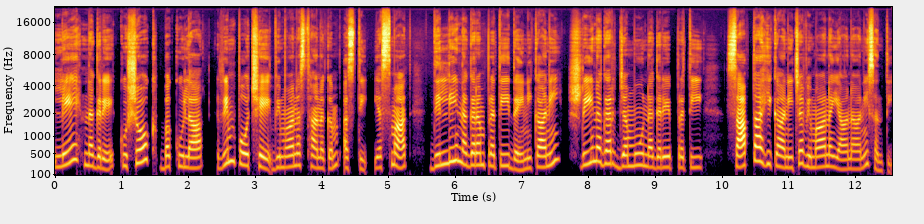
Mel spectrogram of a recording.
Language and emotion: Sanskrit, neutral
